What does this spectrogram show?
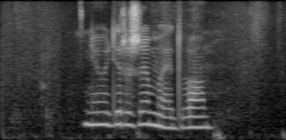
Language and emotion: Russian, neutral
